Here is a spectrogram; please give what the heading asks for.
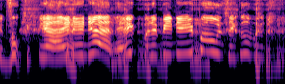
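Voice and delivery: near-tearful voice. Retelling a weigh-in where she answered the leader: imitating herself nearly crying. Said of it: "I'm now nearly crying".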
